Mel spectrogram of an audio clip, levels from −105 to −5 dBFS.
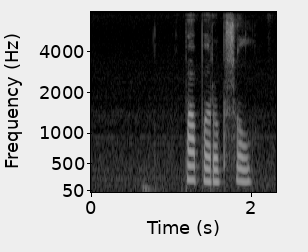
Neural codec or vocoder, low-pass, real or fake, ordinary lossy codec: none; none; real; none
